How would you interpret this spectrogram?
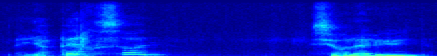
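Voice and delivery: soft unvoiced whisper. Wasabu alone on the Moon, whispering softly. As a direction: breathe it out in a hush.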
